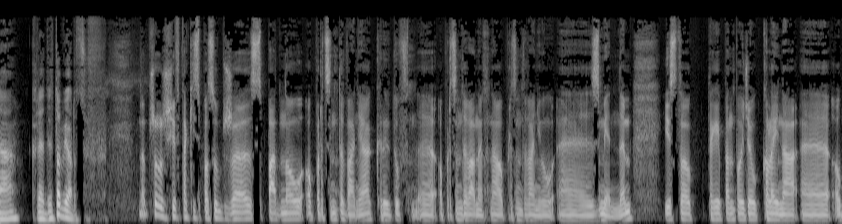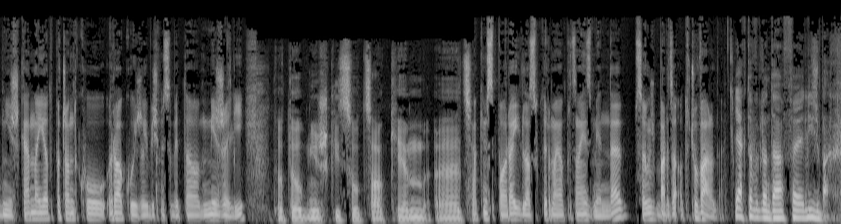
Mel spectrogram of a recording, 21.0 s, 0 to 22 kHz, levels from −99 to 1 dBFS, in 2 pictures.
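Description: From 13.73 s to 16.45 s there is a section at the wrong speed: the audio runs at 0.641 times its proper rate, so it drags noticeably and the pitch drops by about seven semitones, roughly a fifth, at the same instant. Both shift together at the boundaries, with no gradual glide in or out. The likely cause is this stretch being played back or rendered against a mismatched clock, stretching its duration and lowering everything uniformly.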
